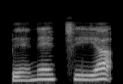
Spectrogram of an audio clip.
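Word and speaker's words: ヴェネツィア: まずじゃあ最初の方はベです。うん。さっきビがありましたね。バビーベーボの美と同じように発音してくださいって言ったんですけど、ま、これもバビブーベーボのベと同じように発音しても大丈夫です。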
